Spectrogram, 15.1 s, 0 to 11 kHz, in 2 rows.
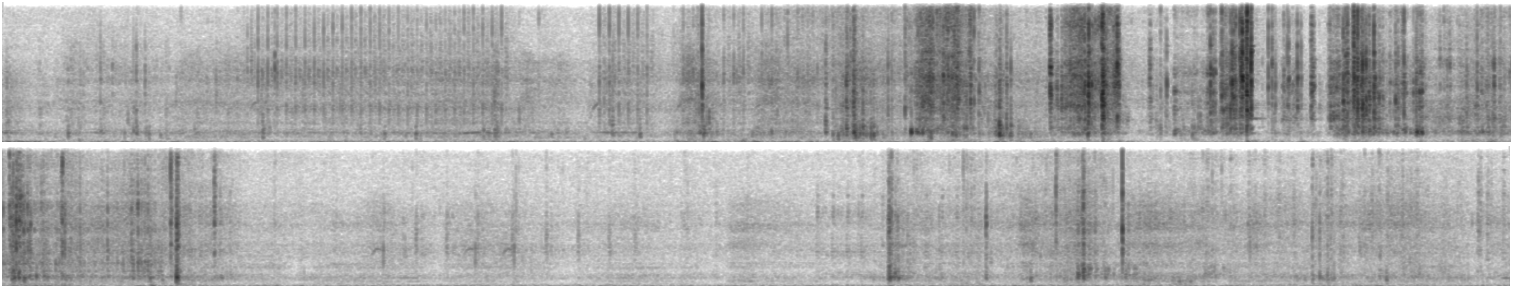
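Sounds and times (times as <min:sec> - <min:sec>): rustling through brush and dry leaves: 0:00.0 - 0:15.0.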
